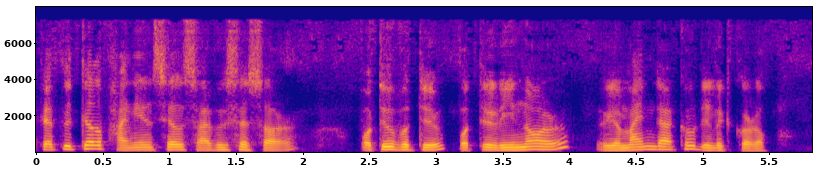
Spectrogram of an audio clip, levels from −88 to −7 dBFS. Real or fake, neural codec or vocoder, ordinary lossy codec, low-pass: fake; codec, 16 kHz, 1.1 kbps, Voila-Tokenizer; none; none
